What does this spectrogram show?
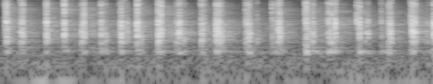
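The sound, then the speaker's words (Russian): Rapid, crisp clacking of keys on a newly bought mechanical keyboard, a steady run of about a dozen bright clicks with no voices, fairly loud. “Смотрите, клавиатуру купила новую.”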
